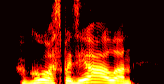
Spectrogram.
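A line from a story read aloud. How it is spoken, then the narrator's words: Disgusted hiss. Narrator (Russian): состроив гримасу отвращения, прошипел Бастиан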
